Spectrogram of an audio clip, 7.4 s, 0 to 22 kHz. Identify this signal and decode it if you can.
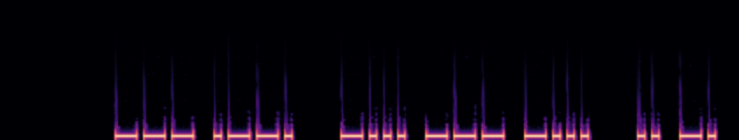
Morse code, heard as a keyed tone, about 17 wpm, 700 Hz. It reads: OP BOB IN
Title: Common QSO Phrases Encore 17wpm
